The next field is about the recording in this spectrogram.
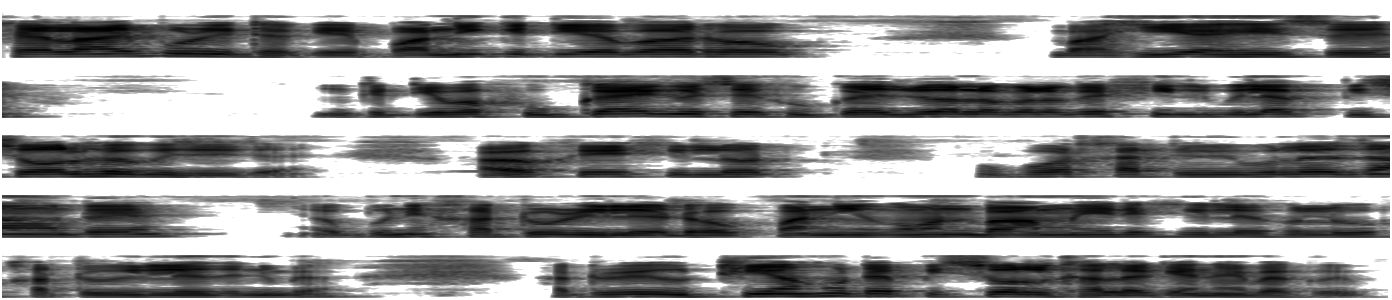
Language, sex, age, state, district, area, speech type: Assamese, male, 30-45, Assam, Majuli, urban, spontaneous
